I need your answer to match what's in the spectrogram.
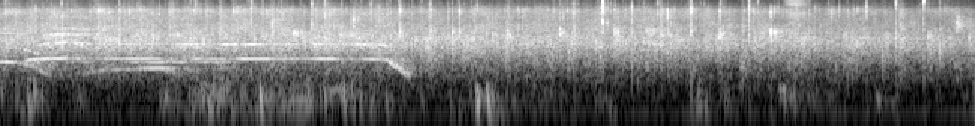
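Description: Steady, dense applause from a crowd as a woman comes up to take the microphone fills the whole stretch, with a brief whistle-like tone sliding through the opening seconds before the clapping continues evenly to the end.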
